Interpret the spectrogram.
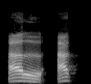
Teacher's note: menunaikan sifat syiddah, tunaikan sifat hamsnya.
